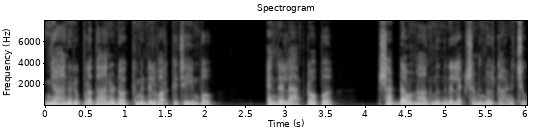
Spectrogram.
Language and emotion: Malayalam, fearful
